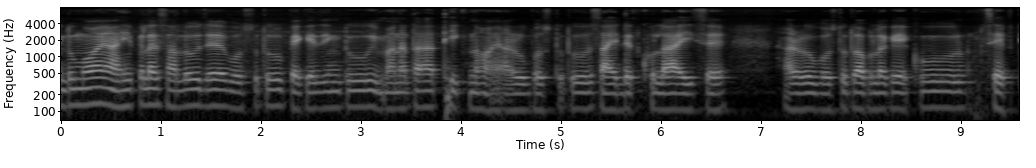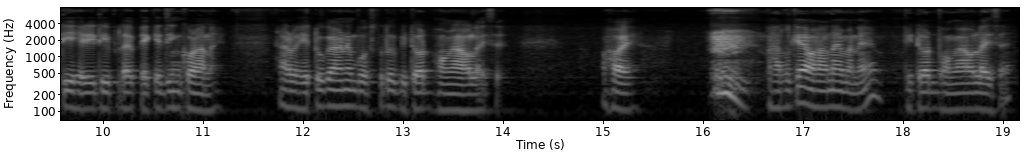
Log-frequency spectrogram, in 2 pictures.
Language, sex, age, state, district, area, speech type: Assamese, male, 30-45, Assam, Biswanath, rural, spontaneous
